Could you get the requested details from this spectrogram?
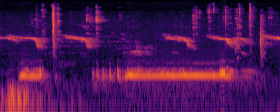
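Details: Local Barbary dove calling actively: a long, steady, rolling low coo with a throaty start, while small birds chirp thinly and high in the background.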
